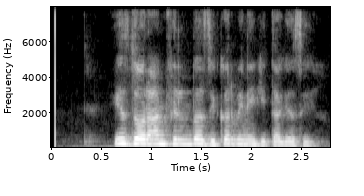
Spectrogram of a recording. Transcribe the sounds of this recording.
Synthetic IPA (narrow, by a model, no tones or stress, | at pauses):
ɪsd̪ɔːɾaːnfɪlmd̪azɪkəɾbʱiːnɐɦĩkiːt̪aɡɪjaːseː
